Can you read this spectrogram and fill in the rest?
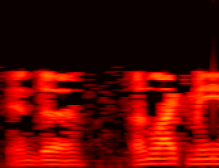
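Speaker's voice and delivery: normal talking voice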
